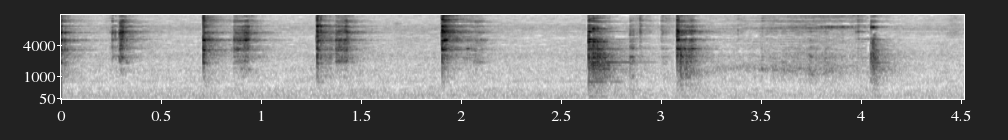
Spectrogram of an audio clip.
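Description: A spoon stirs barbecue sauce in a bowl. It gives around nine sharp, bright clinks at irregular intervals, close by with quiet gaps between them.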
